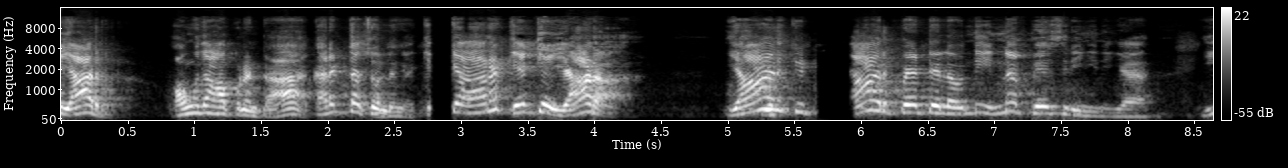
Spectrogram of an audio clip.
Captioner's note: tamil+Kannada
